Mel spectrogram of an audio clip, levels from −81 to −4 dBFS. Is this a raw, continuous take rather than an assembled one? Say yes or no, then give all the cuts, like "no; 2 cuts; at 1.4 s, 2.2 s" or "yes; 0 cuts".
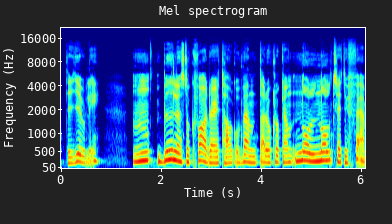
yes; 0 cuts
